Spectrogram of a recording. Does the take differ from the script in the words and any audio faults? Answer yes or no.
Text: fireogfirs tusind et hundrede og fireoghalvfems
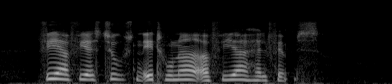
no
